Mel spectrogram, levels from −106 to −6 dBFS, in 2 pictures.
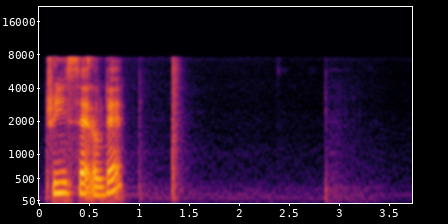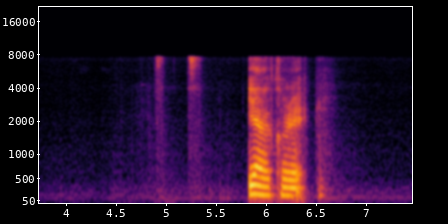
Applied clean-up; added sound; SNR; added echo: neural mask model RNNoise.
